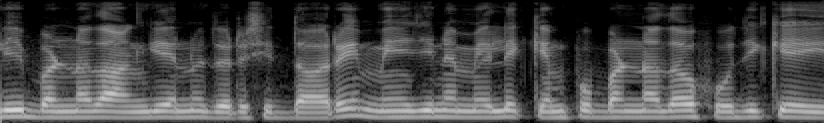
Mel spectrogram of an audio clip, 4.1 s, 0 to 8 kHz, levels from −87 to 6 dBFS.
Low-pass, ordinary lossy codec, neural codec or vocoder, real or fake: none; none; none; real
